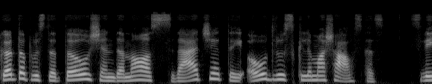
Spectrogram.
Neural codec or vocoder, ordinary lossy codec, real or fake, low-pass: codec, 24 kHz, 0.9 kbps, WavTokenizer, large speech release; Opus, 24 kbps; fake; 10.8 kHz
